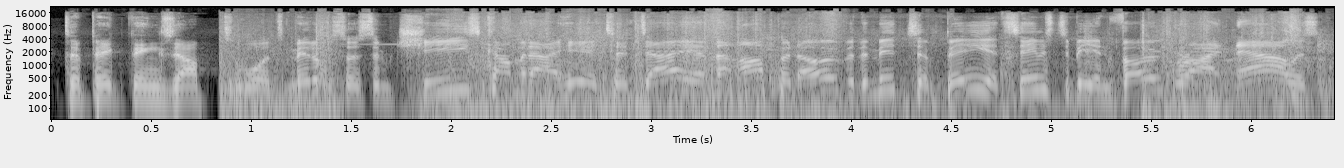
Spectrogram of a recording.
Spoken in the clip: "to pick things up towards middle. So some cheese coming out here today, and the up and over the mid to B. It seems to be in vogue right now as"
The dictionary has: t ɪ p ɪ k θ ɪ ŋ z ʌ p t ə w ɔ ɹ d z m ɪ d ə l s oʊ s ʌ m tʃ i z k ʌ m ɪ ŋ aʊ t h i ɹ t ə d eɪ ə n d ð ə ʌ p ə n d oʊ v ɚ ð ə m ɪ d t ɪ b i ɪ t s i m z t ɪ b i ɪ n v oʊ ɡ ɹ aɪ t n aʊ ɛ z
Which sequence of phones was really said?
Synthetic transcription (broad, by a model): t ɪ p ɪ k θ ɪ ŋ z ʌ p t ə w ɔ ɹ d z m ɪ d l s oʊ s ʌ m tʃ i z k ʌ m ɪ ŋ aʊ t h i ɹ t ə d eɪ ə n ð ə ʌ p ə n oʊ v ɚ ð ə m ɪ d t ɪ b i ɪ t s i m z t ɪ b i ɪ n v oʊ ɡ ɹ aɪ t n aʊ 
